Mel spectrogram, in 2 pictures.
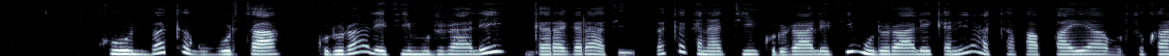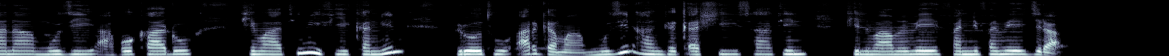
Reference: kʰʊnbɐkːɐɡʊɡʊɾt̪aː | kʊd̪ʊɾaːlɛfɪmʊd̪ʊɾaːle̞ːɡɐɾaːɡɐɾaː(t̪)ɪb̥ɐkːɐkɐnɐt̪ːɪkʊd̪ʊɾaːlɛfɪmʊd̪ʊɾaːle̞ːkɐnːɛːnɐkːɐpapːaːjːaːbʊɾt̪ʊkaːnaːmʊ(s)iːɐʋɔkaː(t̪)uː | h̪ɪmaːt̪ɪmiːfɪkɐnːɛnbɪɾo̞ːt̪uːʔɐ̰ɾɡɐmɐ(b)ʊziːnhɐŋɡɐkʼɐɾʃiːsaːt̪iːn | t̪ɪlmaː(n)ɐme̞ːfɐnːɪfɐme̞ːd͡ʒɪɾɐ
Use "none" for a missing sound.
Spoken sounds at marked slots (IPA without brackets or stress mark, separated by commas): t̪, z, d̪, m, m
